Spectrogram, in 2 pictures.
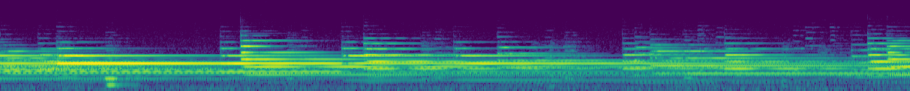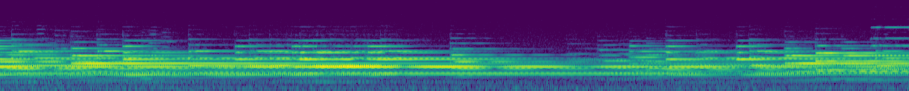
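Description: Pipe organ and percussion playing a contemporary concert piece: layered organ tones held and slowly shifting, with new struck notes entering every few seconds.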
